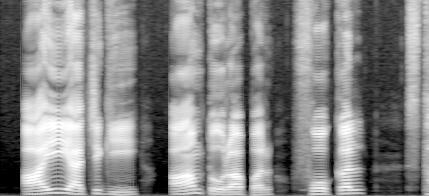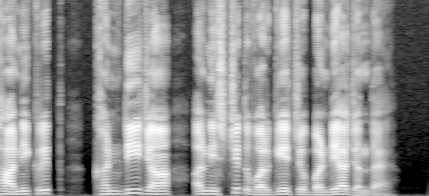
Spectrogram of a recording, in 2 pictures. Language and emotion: Dogri, neutral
